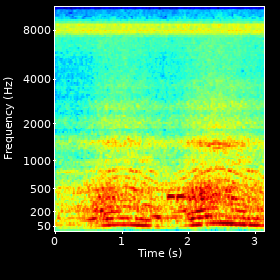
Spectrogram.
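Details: 2005 Mazda 3 just started after fuel pump and tank replacement, about 56 psi fuel pressure on the gauge, mid-spec: steady low engine note climbing and easing with throttle, smooth and even with no misfire or stumble; healthy engine under revs.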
